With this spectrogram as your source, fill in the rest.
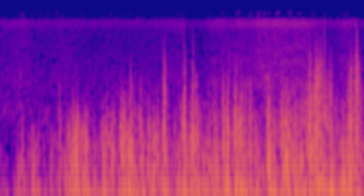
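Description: Waves wash against a ship's hull below.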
